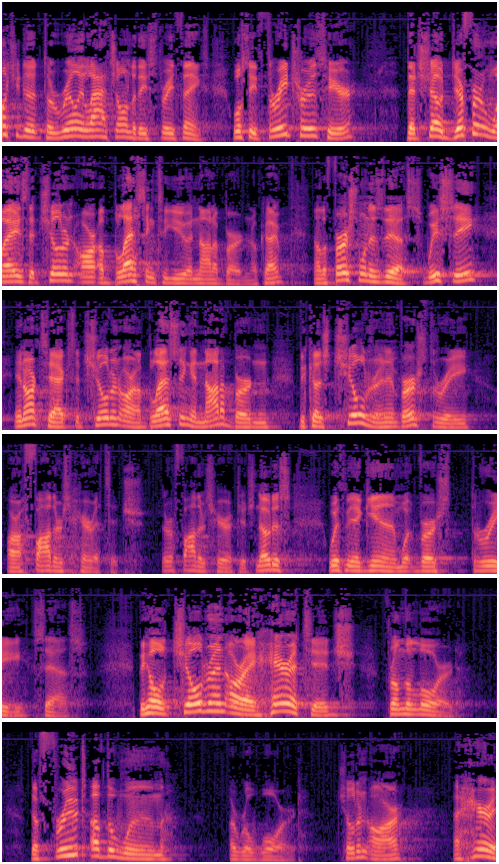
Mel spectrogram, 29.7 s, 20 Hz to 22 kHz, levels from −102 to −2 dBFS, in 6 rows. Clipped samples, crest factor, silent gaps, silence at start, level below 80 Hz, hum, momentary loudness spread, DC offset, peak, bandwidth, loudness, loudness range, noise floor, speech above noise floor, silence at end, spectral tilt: under 0.1%; 22 dB; none; 0 s; -60 dBFS; none; 15 LU; under 0.1%; -4 dBFS; 16 kHz; -25 LUFS; 8 LU; -66 dBFS; 41 dB; 0 s; -5 dB/octave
